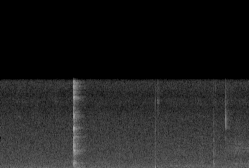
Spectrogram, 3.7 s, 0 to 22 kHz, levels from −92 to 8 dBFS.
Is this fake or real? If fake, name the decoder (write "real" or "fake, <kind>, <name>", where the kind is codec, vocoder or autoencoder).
real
